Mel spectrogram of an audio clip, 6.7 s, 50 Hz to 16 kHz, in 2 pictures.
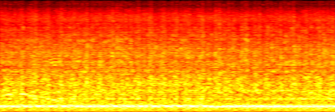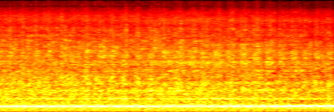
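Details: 1956 Lincoln Y-block V8, warmed indoors and fired up after removal from a tower: loud, steady idle with even low rumble, no knocks or misses; normal idle.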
